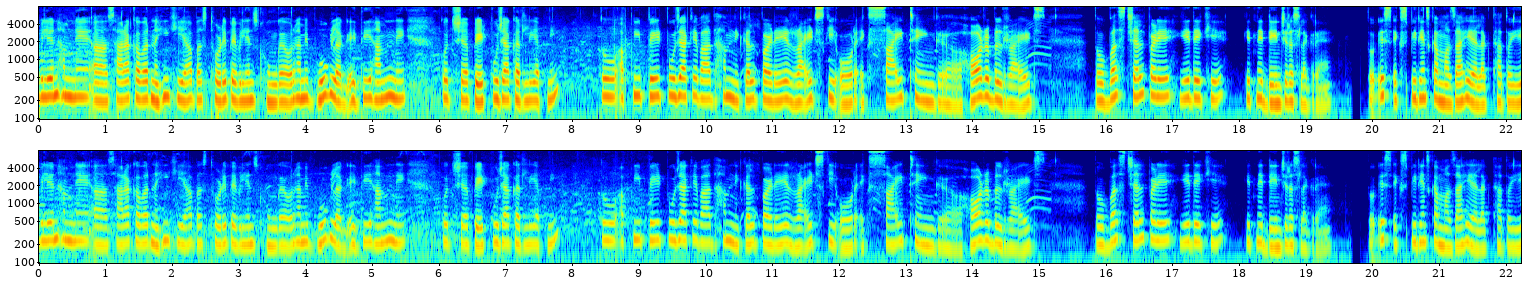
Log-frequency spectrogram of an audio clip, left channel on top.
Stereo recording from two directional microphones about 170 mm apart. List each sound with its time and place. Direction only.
0.0 s a woman's voice: 25° left (ahead or behind)
8.6 s a woman's voice: 40° left (ahead or behind)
